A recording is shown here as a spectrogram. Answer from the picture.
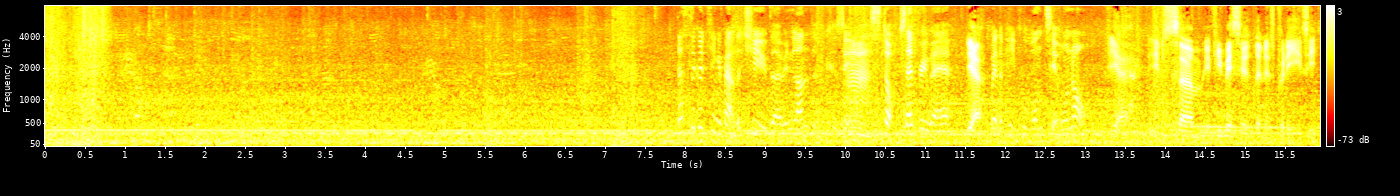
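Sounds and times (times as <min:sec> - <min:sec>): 
moving bus engine rumble: 0:00.0 - 0:15.9
speech: 0:08.1 - 0:15.9.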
